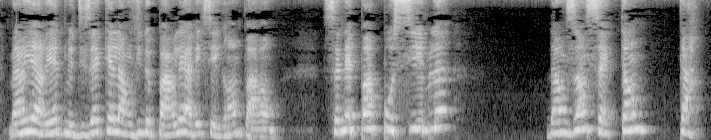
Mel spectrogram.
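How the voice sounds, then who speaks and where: In a casual live broadcast, a host from Cameroon speaks with a Cameroonian French accent in a mid-range, slightly breathy voice. Viewers are greeted by name, and words are repeated while the host searches for them.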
